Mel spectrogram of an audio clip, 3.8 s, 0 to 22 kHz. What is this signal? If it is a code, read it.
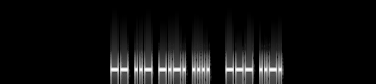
Morse code, heard as a keyed tone, about 50 wpm, 700 Hz. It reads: MUCH OF
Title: Sets of 2 Words 50wpm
